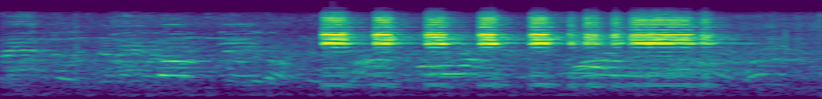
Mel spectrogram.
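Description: A car horn tooting in a quick string of short beeps that ends in one longer honk, starting about a second and a half in, over people talking.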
